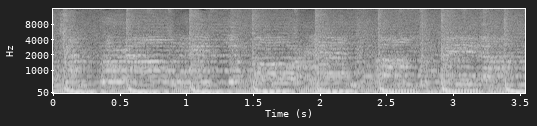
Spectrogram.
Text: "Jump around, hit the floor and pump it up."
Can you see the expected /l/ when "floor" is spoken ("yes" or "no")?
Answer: no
